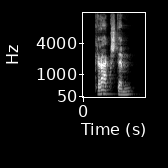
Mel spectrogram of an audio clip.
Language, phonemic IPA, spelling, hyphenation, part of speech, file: Dutch, /ˈkraːk.stɛm/, kraakstem, kraak‧stem, noun, Nl-kraakstem.ogg
- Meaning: a crackly voice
